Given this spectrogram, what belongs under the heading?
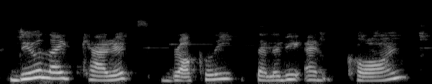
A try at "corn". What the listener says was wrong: Try going down slightly lower to really set off that corn. Do you like carrots, broccoli, celery, and corn? Corn.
